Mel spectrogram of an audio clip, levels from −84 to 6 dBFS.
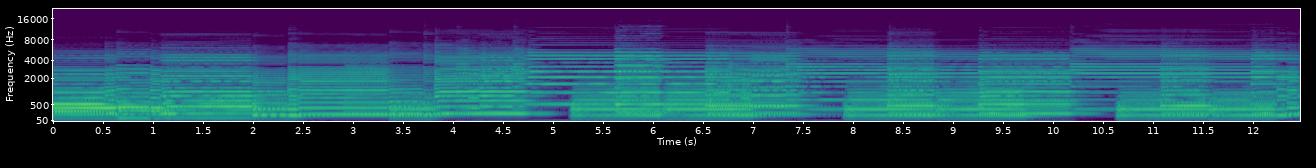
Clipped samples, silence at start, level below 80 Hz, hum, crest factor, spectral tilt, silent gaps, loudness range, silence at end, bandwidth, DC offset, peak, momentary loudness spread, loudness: under 0.1%; 0 s; -62 dBFS; none; 14 dB; -5.5 dB/octave; none; 2 LU; 0 s; 12.5 kHz; under 0.1%; -8 dBFS; 6 LU; -22 LUFS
